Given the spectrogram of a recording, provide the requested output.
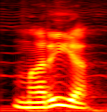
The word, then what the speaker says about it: María: Por ejemplo, lo apreciamos en la palabra María, así se divide, ma-ri-a. el acento recae en la penúltima sílaba y a pesar de terminar en vocal esta palabra llana, pues lleva tilde.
